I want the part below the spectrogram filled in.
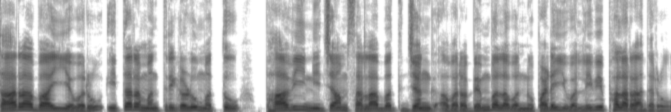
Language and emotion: Kannada, neutral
